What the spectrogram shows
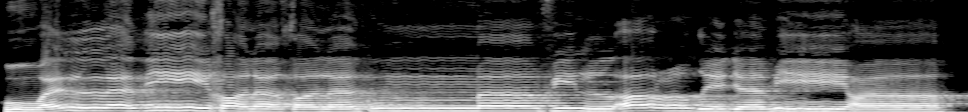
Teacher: Huwallazi di ujung lidah, khalaqalakum. Di situ idgham mislain, mim mati bertemu mim, dengungkan 2 harakat.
